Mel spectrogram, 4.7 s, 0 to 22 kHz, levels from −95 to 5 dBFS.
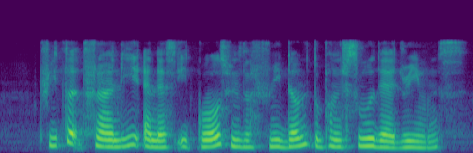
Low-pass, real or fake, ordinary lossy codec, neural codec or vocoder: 7.2 kHz; fake; none; autoencoder, 22.05 kHz, a latent of 192 numbers a frame, VITS, trained on one speaker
